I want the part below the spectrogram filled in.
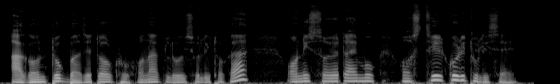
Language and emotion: Assamese, fearful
